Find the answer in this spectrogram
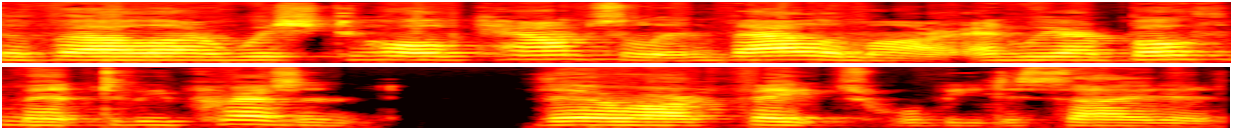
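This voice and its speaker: A put-on character voice at a middle pitch and a fairly quick pace. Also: female-sounding voice. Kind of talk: audio drama dialogue.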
